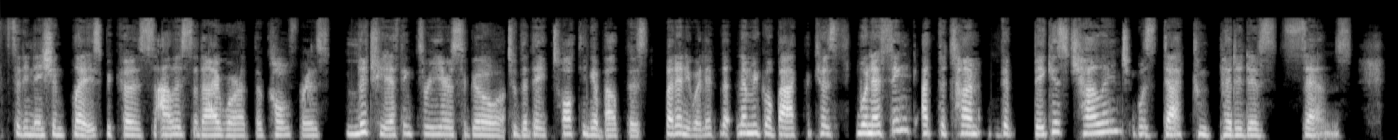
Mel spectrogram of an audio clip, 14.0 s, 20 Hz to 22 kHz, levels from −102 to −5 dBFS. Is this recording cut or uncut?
cut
